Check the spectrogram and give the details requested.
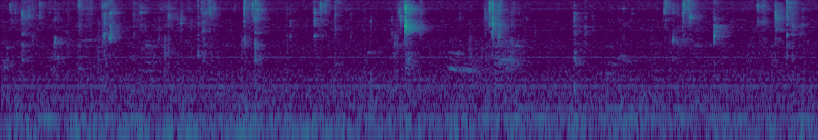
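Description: Close-up chewing of Ajwa dates: soft, wet mouth clicks and squelches scattered irregularly, with one sharper click about four seconds in.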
